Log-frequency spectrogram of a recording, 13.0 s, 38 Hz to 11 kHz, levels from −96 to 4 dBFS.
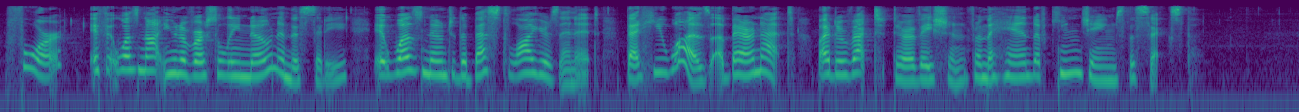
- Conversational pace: Yes, average, 160 wpm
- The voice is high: Yes, high, 245 Hz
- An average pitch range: Yes, average, 4.6 semitones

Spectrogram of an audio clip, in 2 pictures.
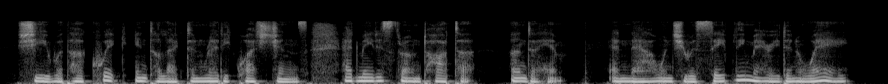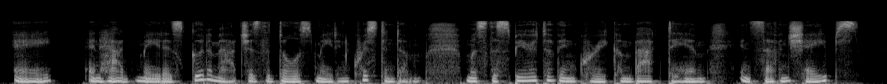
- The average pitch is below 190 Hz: Yes, low, 135 Hz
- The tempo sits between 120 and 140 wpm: No, average, 170 wpm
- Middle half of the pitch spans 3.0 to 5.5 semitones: No, narrow, 2.5 semitones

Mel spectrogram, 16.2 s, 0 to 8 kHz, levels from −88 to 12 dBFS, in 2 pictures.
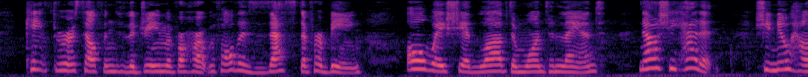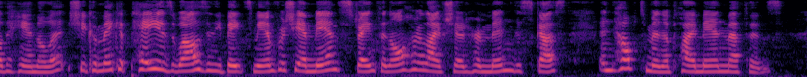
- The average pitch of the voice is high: Yes, high, 235 Hz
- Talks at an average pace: No, fast, 240 wpm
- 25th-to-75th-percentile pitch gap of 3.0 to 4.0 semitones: Yes, average, 3.4 semitones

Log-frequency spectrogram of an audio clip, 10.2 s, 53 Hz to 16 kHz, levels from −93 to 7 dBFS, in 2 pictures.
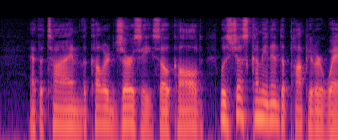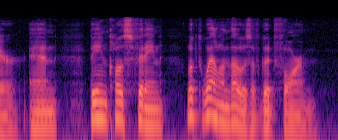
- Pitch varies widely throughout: Yes, wide, 6.0 semitones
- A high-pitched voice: No, very low, 90 Hz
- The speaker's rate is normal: Yes, average, 150 wpm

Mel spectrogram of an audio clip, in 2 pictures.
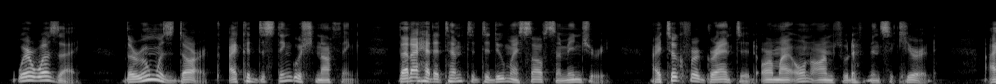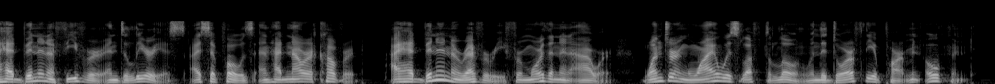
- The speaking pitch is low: Yes, low, 115 Hz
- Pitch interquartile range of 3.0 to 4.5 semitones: No, average, 5.1 semitones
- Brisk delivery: Yes, fast, 210 wpm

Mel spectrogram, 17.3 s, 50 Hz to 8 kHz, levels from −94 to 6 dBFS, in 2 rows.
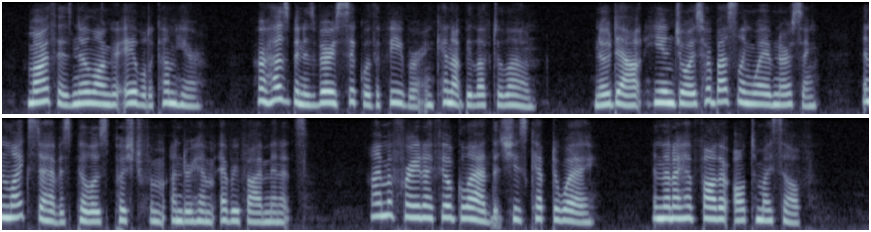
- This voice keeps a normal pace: No, fast, 215 wpm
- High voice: Yes, high, 240 Hz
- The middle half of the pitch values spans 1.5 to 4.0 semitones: Yes, average, 3.6 semitones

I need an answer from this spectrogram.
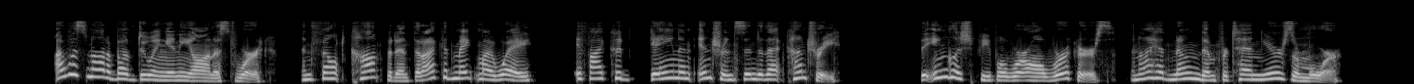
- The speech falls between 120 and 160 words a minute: No, average, 180 wpm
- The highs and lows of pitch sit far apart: Yes, wide, 6.3 semitones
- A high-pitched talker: Yes, high, 235 Hz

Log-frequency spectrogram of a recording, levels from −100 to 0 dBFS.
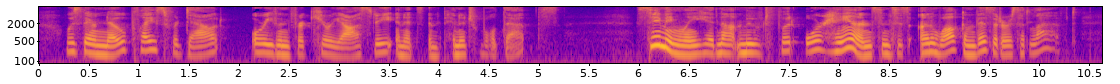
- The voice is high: Yes, high, 195 Hz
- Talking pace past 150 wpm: Yes, average, 160 wpm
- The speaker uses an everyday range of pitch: Yes, average, 4.1 semitones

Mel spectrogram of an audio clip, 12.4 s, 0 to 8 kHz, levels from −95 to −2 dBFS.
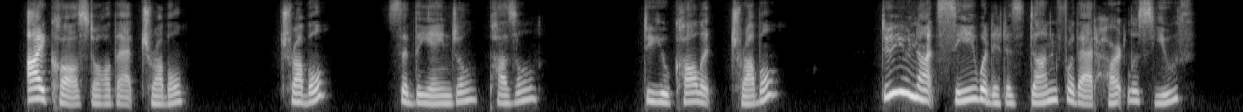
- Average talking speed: No, slow, 130 wpm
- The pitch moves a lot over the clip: Yes, wide, 5.9 semitones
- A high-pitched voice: Yes, high, 195 Hz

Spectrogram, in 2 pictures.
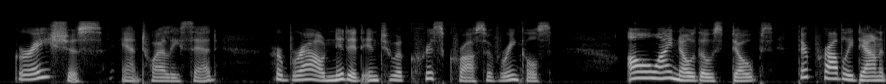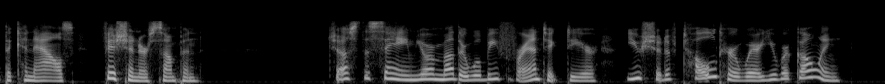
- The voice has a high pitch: Yes, high, 200 Hz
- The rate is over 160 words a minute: No, average, 150 wpm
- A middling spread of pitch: No, wide, 5.8 semitones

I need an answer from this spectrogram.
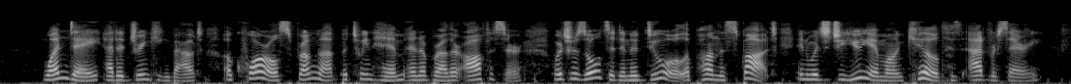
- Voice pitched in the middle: No, high, 210 Hz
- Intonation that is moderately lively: Yes, average, 3.9 semitones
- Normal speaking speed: Yes, average, 170 wpm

